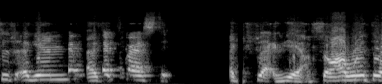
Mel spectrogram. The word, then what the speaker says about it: ekphrastic: It's pronounce it again. Ekphrastic.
